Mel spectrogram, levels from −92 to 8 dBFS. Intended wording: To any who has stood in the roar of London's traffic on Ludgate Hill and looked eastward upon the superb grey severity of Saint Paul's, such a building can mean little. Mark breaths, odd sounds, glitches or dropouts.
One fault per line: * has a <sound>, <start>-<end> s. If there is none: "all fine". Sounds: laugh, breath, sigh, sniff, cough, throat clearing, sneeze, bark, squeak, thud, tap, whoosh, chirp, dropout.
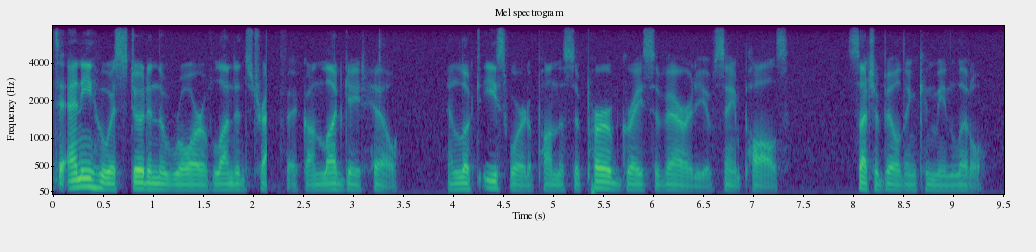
* has a dropout, 2.1-2.3 s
